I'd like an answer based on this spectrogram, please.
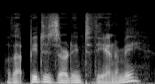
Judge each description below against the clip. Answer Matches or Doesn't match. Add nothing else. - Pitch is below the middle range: Matches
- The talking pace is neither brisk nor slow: Doesn't match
